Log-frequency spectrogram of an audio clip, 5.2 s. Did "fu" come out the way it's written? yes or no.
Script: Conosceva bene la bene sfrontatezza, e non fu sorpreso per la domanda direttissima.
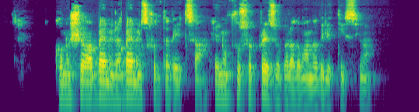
yes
